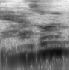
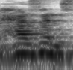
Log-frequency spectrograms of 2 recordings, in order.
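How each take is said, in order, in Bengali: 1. z আর n-এর মাঝে কোনো স্বরধ্বনি শোনা যায় না। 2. z আর n-এর মাঝে একটা স্পষ্ট স্বরধ্বনি শোনা যায়। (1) "এটাকে ভুল করে অনেকে হ্যাজন্ট বলে" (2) "বাট এটা কিন্তু হ্যাজেন্ট"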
